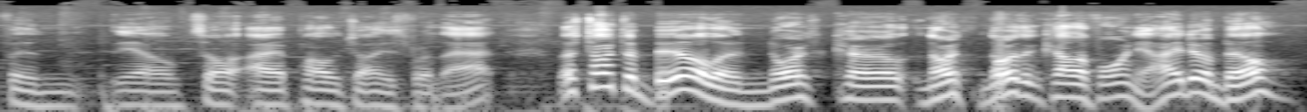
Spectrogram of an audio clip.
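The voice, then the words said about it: Scratchy voice from a cold. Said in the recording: “I'm fighting a cold towards the tail end of the cold, so my voice might sound a little off ... It's just my throat. It's kind of scratchy.”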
